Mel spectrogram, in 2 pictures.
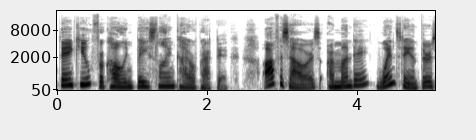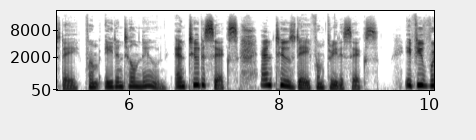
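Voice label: English US, female, IVR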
